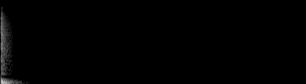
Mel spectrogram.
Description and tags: Trigger Kick 3
Drum trigger sample for drum enhancement in recordings or live use.
Recorded at a music store in Brazil, along with other kicks and snares, using Audio Technica AT2020 condenser, Alesis IO4 interface and edited by me using the DAW REAPER. The sample is highly processed, with comp and EQ, and have no resemblance with the original sound source. However, it adds a very cool punch and tone, perfect for music styles like rock and metal.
